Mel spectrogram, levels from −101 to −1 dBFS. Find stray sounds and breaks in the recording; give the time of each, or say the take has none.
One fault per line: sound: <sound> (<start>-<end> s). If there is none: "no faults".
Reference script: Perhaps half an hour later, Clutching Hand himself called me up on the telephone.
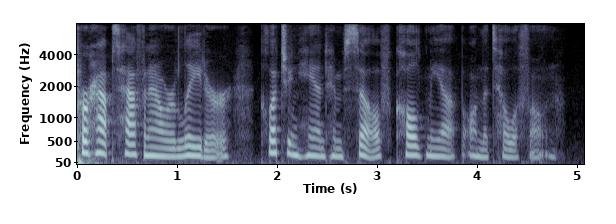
no faults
